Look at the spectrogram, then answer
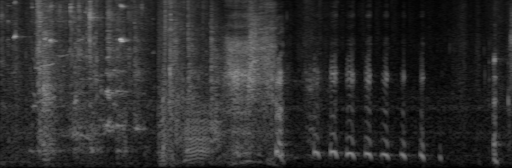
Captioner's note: sound of flatulence; laughter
